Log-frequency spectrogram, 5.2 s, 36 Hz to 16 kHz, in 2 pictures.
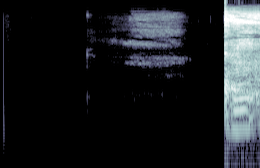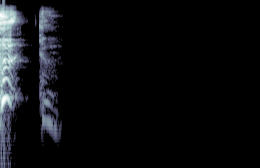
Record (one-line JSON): {"cough_length": "5.2 s", "cough_amplitude": 32768, "cough_signal_mean_std_ratio": 0.25, "survey_phase": "beta (2021-08-13 to 2022-03-07)", "age": "65+", "gender": "Female", "wearing_mask": "No", "symptom_none": true, "smoker_status": "Ex-smoker", "respiratory_condition_asthma": false, "respiratory_condition_other": false, "recruitment_source": "REACT", "submission_delay": "7 days", "covid_test_result": "Negative", "covid_test_method": "RT-qPCR", "influenza_a_test_result": "Negative", "influenza_b_test_result": "Negative"}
